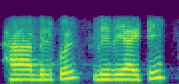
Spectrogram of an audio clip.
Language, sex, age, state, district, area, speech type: Maithili, male, 18-30, Bihar, Purnia, urban, conversation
